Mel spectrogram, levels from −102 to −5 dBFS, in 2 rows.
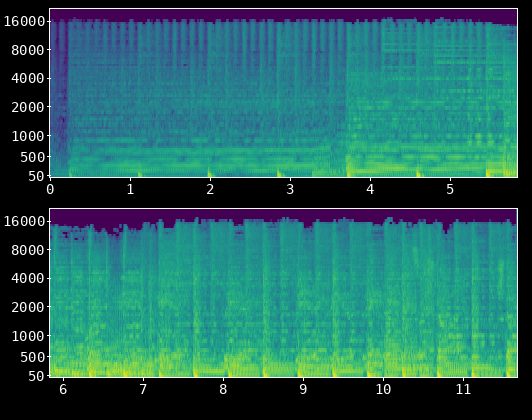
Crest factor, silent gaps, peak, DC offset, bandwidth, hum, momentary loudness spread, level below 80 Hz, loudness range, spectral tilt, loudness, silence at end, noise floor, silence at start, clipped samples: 18 dB; none; -2 dBFS; under 0.1%; 16.5 kHz; none; 17 LU; -26 dBFS; 12 LU; -5 dB/octave; -21 LUFS; 0 s; -41 dBFS; 0.25 s; under 0.1%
